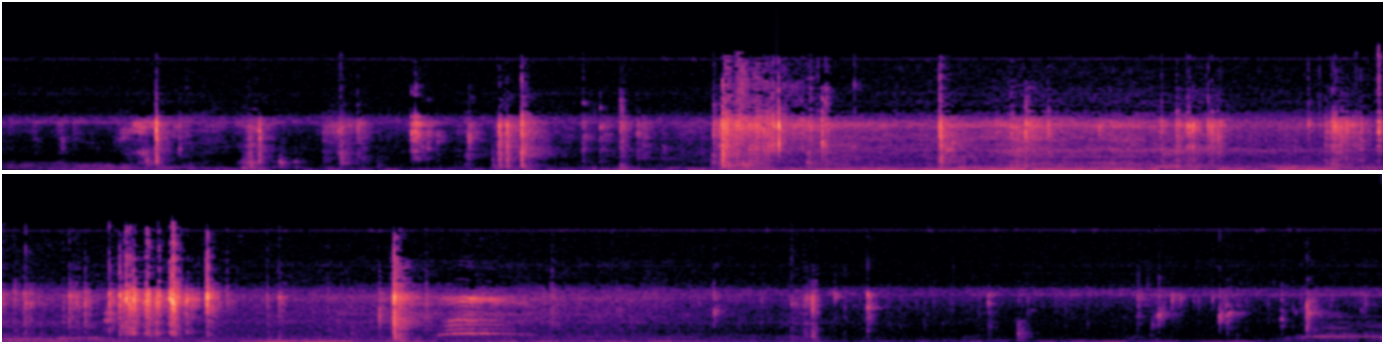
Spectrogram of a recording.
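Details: Domestic cats, a ginger cat, little kittens and a mother cat, eating dinner together; a few short, rising-then-falling meows stand out against steady clicking and chewing noises and a low background hum.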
